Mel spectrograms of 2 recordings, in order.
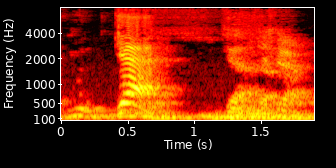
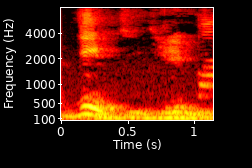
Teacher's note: জিম উচ্চারণ হওয়া জিহ্বার মাঝখান এই জায়গা থেকে উপরের তালের সাথে লাগবে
